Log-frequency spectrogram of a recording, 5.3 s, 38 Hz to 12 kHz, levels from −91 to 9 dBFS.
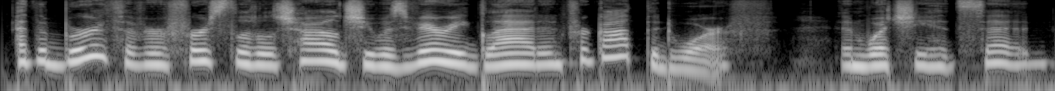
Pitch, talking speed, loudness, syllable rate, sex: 215 Hz, 240 wpm, -16 LUFS, 5.2 syllables/s, female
